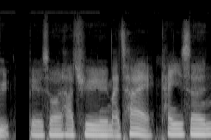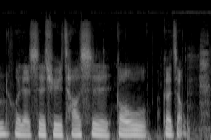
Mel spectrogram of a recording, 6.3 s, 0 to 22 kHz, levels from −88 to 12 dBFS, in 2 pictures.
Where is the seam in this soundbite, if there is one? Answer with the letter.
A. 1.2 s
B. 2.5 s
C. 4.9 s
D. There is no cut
C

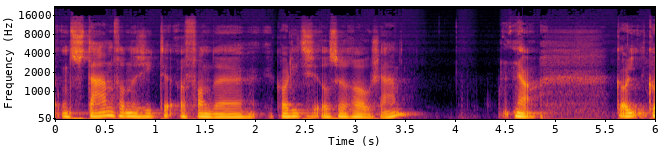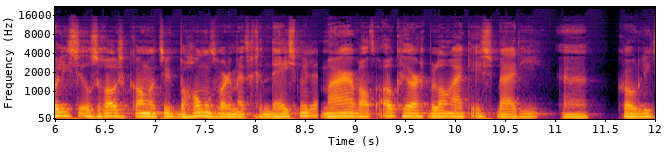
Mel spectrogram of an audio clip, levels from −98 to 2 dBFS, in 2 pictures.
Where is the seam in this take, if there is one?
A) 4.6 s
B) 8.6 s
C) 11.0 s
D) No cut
B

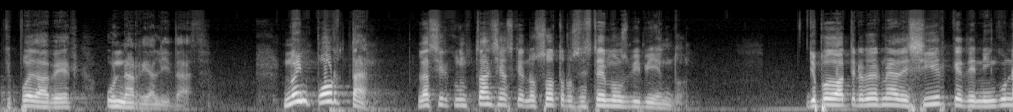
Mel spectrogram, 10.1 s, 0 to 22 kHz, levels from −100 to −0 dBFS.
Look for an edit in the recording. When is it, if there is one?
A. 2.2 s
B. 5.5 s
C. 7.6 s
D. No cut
D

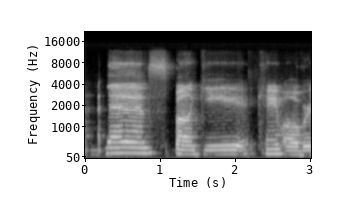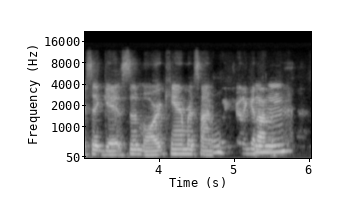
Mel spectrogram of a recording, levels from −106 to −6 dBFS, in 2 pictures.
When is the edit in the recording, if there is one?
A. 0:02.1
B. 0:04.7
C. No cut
B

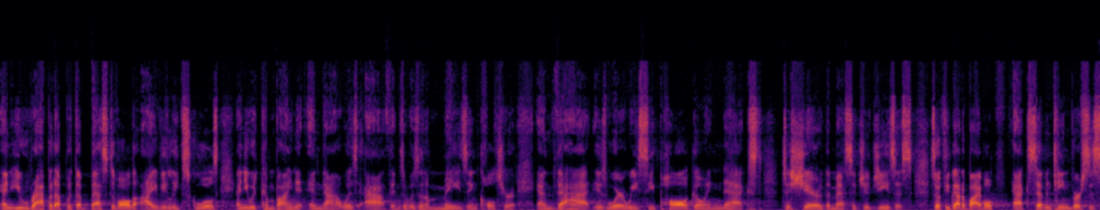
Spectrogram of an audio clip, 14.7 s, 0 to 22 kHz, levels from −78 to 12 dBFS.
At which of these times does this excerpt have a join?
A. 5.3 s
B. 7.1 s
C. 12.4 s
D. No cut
D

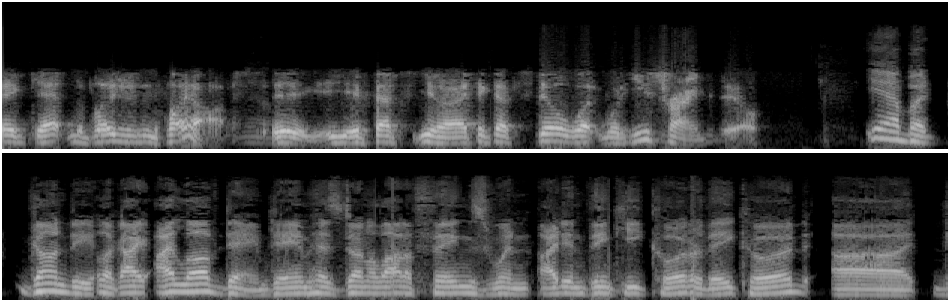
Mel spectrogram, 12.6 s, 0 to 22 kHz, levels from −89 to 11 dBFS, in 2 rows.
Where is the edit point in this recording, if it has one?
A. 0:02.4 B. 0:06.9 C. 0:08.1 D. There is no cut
B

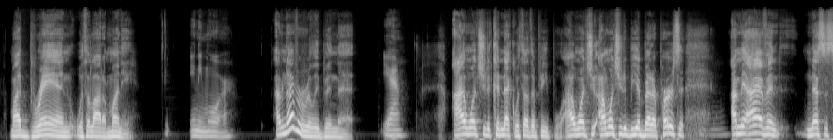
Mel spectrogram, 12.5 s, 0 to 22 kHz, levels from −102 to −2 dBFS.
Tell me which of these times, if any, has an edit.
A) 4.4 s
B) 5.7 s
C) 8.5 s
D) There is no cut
B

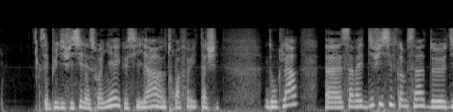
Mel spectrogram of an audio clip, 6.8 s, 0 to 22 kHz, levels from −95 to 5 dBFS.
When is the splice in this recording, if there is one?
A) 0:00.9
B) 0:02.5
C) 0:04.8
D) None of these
D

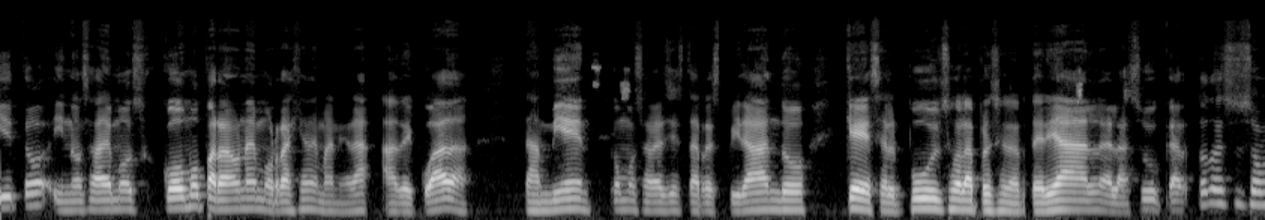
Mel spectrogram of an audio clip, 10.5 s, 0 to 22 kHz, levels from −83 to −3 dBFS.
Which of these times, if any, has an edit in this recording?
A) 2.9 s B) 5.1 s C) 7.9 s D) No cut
B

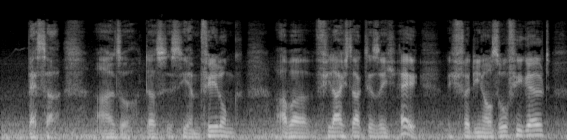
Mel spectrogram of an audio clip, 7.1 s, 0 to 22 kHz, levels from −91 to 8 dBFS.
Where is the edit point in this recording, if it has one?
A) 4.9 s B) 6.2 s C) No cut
C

